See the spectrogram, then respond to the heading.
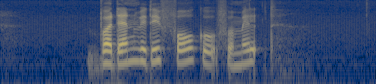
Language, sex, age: Danish, female, 23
